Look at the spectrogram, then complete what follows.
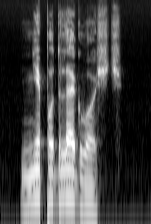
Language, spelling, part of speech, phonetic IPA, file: Polish, niepodległość, noun, [ˌɲɛpɔdˈlɛɡwɔɕt͡ɕ], Pl-niepodległość.ogg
